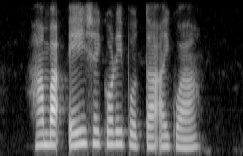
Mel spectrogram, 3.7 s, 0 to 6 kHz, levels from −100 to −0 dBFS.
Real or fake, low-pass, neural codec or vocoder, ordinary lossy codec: real; 5.4 kHz; none; Opus, 32 kbps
